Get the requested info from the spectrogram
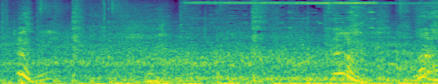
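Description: Men grunting in a scuffle, two short falling grunts, one at the start and one near the end. Under them run background music and a steady low rumble.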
